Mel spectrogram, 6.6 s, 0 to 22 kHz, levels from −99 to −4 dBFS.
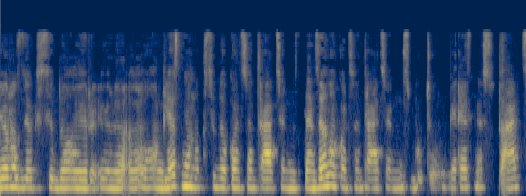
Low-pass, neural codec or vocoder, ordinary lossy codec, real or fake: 10.8 kHz; codec, 24 kHz, 3 kbps, HILCodec; MP3, 64 kbps; fake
